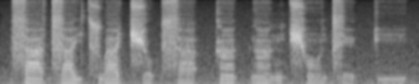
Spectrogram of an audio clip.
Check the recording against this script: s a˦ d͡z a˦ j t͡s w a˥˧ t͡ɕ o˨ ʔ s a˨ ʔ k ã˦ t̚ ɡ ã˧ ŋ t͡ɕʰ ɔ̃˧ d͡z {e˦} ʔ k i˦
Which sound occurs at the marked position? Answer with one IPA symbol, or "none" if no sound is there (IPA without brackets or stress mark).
e˨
